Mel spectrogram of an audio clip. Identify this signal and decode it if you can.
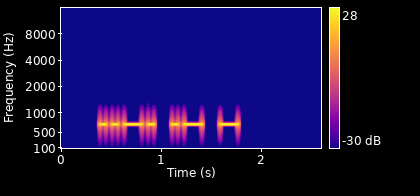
Morse code, heard as a keyed tone, about 20 wpm, 700 Hz. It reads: FAT
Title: Three Letter Words - 20wpm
